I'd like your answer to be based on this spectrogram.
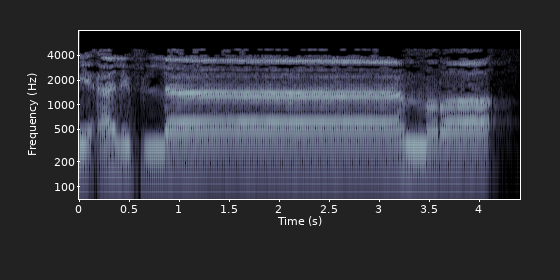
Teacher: مددنا اللام من ألف لام راء بمقدار 6 حركات · Term: مدا لازما حرفيا مخففا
